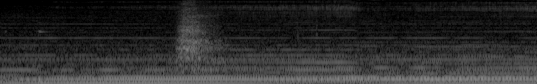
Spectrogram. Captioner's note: laugh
